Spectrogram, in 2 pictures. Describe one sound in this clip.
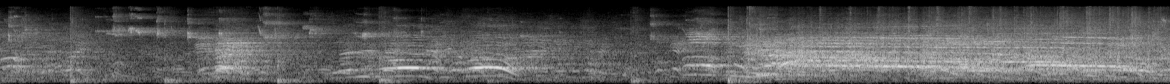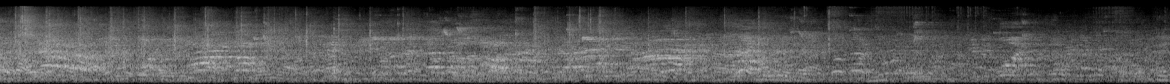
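Players call out to each other across the court.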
